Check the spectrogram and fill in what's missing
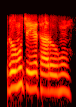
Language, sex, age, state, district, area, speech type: Hindi, male, 30-45, Uttar Pradesh, Jaunpur, urban, conversation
